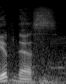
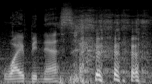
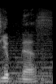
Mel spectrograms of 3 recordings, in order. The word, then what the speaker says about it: Yibneth: They're hovering over the Yibneth. Yes, that is how I pronounce it. I asked yeah, my co-caster the other, I thought it was like why Bineth. No, it's Yibneth.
